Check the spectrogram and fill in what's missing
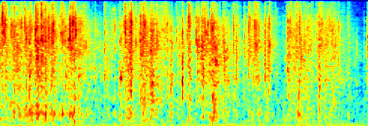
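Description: A plastic piping bag being folded back by hand, giving close, continuous soft crinkling and crumpling over a faint low hum, with no talking.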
